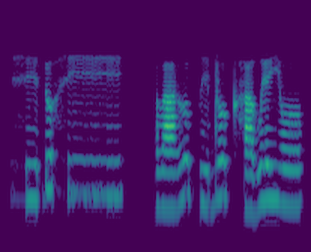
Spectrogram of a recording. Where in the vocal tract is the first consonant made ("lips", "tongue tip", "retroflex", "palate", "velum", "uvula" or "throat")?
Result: throat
